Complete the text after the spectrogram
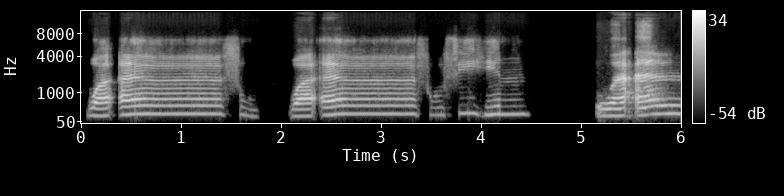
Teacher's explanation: Okay, so just the ikhfa, your tongue was touching the makhraj of the noon, and so you remember the tongue should not be touching the makhraj of the noon, or even if you kept that bit clear, some part of your tongue was touching the upper palate.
